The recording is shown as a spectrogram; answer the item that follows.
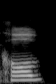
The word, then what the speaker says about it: Kolb: um so the coach of the year was Stephanie white and then the executive of the year was Jonathan Kolb is how you say Kolb from New York which is not surprising I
